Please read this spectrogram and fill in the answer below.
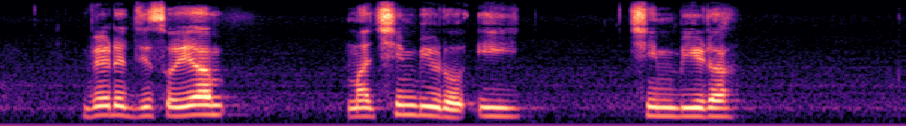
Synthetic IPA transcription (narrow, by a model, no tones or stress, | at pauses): ɱvɛɺed͡zisɔja | mat͡ʃʰimbiɺɔʔi | t͡ʃʰimbiːɺa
